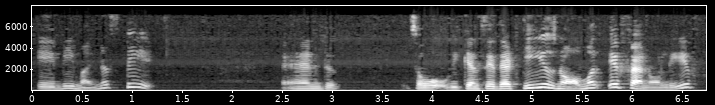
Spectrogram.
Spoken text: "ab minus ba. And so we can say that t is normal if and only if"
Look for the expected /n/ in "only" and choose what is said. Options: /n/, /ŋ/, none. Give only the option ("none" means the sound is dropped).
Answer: /n/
